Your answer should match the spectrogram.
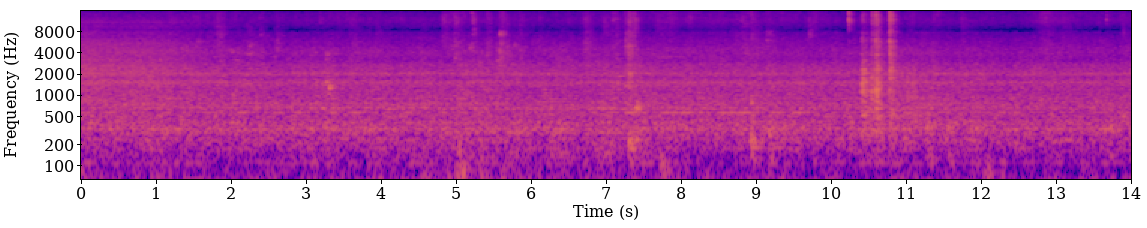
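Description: Water being poured from a plastic bottle into drinking glasses, then the bottle being handled and capped, over a steady background hiss. A few light clicks and knocks follow, the loudest a quick pair about ten and a half seconds in.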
